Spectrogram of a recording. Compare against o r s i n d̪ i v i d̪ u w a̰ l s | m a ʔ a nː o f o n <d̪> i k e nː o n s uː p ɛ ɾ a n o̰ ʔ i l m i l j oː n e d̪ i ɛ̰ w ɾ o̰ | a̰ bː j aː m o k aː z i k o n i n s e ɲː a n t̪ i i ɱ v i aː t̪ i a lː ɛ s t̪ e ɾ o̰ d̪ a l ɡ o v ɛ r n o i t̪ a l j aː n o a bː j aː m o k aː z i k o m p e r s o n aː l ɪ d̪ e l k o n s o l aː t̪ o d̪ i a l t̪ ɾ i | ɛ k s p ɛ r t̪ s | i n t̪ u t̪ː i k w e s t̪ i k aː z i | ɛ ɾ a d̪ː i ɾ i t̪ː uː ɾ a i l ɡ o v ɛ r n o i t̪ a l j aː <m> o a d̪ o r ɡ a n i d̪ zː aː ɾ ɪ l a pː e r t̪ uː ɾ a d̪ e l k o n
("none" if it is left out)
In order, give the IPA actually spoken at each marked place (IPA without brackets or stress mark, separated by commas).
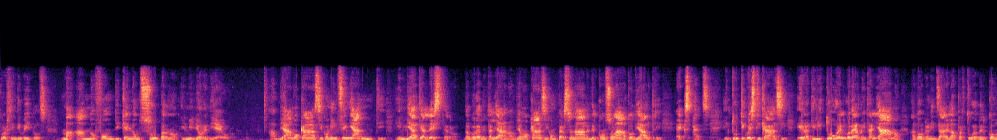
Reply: d̪, n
